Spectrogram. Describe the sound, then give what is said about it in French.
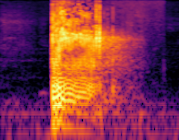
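A single loud fart, a sputtering, buzzy blast lasting about a second that fades toward the end, heard alone with no talk. “Je peux péter ? Ouais, vas-y.”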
